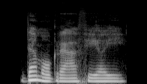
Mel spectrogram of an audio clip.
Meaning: demographical
- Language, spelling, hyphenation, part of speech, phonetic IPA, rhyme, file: Hungarian, demográfiai, de‧mog‧rá‧fi‧ai, adjective, [ˈdɛmoɡraːfijɒji], -ji, Hu-demográfiai.ogg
